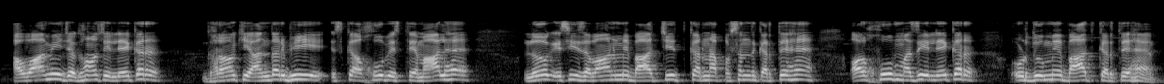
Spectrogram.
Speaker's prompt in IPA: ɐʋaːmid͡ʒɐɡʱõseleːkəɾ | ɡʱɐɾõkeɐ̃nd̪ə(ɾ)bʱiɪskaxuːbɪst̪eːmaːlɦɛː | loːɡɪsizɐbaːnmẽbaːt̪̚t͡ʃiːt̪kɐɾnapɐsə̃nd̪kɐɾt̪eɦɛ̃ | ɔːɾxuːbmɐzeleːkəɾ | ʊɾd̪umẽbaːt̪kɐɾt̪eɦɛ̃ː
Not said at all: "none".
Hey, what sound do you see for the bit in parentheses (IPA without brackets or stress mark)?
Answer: ɾ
